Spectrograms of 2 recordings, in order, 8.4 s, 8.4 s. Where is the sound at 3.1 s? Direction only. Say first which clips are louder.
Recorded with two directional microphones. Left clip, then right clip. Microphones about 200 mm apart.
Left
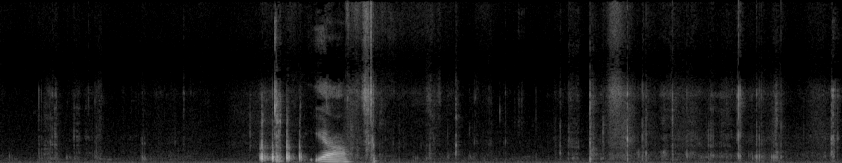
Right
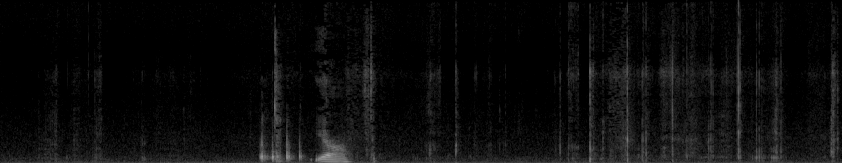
Left 8 dB; centre (ahead or behind).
